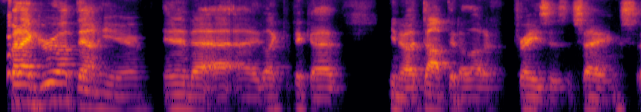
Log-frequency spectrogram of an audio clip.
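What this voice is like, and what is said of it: Mixed accent with Carolina southern tinge. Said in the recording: “I feel like I hear it in the voice too. Like it, it, it has like a Carolina thing to it ... my accent is a bit muddled ... mine is very confused”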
